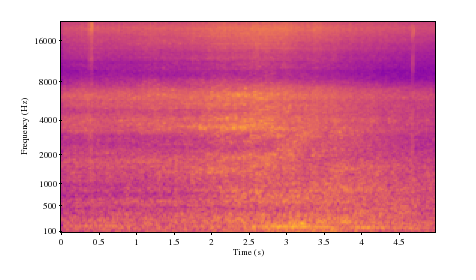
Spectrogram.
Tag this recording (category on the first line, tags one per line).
Sound effects > Vehicles
automobile
vehicle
